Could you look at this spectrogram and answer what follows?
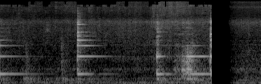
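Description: Spring onion greens frying with fish eggs in a pan, a soft close sizzle with a few sharp stirring clatters, ending in a brief cut to silence before the frying resumes.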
